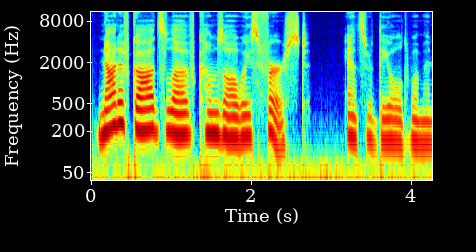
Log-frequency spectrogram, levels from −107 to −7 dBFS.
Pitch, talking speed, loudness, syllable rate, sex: 175 Hz, 155 wpm, -17 LUFS, 4.3 syllables/s, female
